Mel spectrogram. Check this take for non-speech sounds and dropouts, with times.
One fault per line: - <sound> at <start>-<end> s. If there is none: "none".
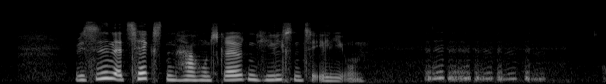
- laugh at 4.2-5.5 s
